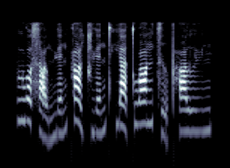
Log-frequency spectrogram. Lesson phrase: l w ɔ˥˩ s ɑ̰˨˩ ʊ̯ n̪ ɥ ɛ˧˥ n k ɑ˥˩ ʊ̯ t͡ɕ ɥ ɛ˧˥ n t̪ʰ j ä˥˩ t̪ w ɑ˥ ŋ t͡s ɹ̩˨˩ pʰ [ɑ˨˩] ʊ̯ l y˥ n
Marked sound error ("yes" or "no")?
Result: yes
